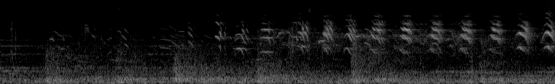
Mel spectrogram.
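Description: Small birds chirping: many short, quick downward chirps that start about two seconds in and come several a second, over a steady low background noise.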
